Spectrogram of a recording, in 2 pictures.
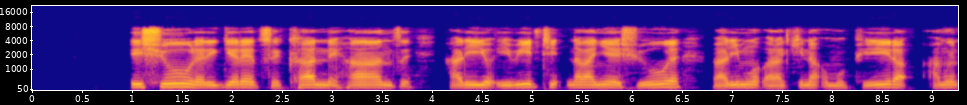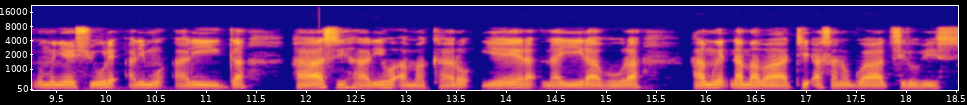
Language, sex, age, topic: Rundi, male, 18-24, education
